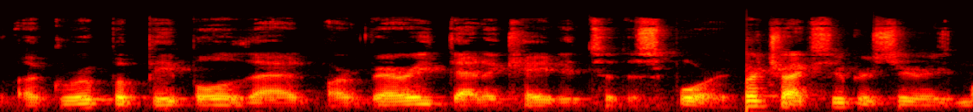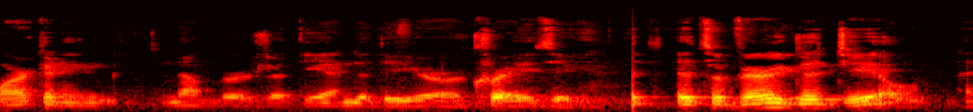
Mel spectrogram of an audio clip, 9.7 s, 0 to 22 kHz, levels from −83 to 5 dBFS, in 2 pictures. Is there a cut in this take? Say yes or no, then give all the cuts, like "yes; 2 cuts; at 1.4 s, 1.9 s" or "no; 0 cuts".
yes; 2 cuts; at 3.7 s, 8.1 s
